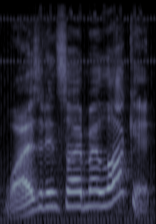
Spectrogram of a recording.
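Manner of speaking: high curious little voice; wondering child. Acted. Sister asking her parents about the locket, high and curious. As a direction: ask it wide-eyed. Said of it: "she wondered".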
